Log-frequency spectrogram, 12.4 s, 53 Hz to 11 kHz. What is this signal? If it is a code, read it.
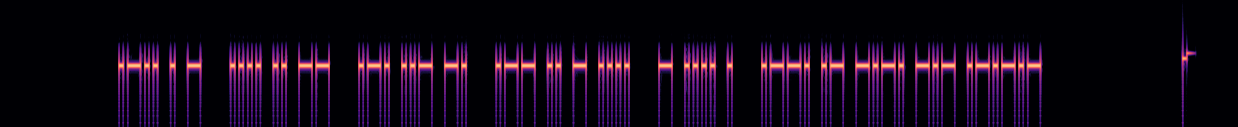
Morse code, heard as a keyed tone, about 28 wpm, 700 Hz. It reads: LET HIM RUN WITH THE PACK.
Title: Sentences from Top 1300 Words 28wpm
